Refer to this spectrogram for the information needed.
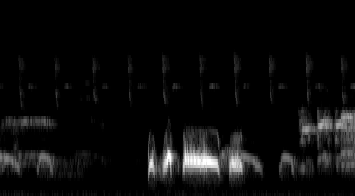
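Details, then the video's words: Spotted dove's driving 'thúc' coo, played to lure wild doves. Soft trailing notes fade into a pause, then a double note, a long loud coo and softer notes. A thin higher whistled tone appears at the end. "Giọng cu gáy thúc hay, anh em mở lên kích bổi rất hiệu quả"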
